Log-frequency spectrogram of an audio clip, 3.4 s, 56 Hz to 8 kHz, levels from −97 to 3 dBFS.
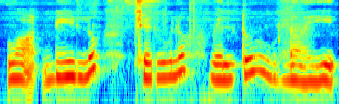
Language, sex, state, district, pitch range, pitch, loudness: Telugu, female, Andhra Pradesh, Annamaya, 185-260 Hz, 205 Hz, -16 LUFS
